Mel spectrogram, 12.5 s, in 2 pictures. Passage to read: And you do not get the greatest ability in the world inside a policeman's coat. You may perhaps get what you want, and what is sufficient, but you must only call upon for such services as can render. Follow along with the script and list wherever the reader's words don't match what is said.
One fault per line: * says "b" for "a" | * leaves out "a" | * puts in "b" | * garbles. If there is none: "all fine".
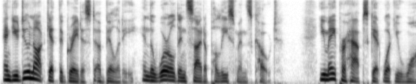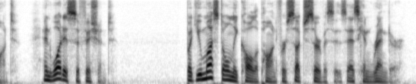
all fine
